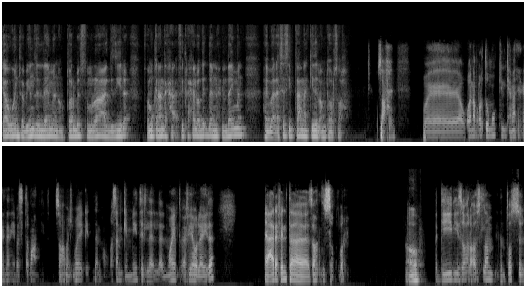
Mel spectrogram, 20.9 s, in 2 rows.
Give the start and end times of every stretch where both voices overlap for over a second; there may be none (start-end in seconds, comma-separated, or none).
none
